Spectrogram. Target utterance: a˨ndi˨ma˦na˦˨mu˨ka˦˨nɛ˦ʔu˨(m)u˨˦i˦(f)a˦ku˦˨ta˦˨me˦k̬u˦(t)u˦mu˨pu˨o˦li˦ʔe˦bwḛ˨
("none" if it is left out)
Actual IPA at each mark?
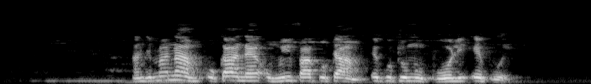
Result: m, f, t

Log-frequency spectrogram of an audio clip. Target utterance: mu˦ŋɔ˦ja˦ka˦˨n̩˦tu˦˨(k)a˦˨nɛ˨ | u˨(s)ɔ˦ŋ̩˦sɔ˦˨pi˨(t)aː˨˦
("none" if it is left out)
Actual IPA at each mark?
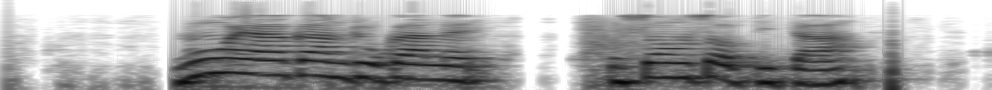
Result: k, s, t

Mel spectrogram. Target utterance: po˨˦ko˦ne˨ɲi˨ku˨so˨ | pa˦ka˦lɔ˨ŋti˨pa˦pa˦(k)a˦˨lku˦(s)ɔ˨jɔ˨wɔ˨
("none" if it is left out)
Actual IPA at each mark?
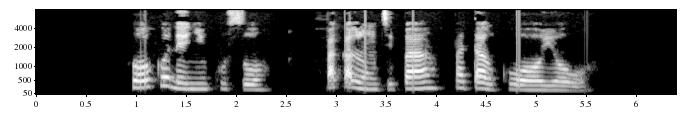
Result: t, none

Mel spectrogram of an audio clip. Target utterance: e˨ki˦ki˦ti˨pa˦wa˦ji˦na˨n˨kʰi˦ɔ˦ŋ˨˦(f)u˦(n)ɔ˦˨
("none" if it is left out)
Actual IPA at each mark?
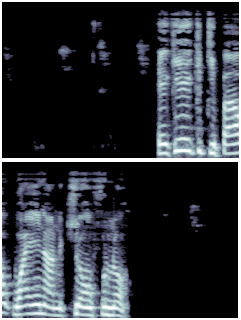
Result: f, n

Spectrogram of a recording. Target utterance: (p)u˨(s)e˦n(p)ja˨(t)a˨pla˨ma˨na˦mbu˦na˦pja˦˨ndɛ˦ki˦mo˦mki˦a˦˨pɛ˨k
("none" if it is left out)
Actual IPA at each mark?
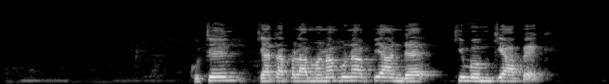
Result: k, t, k, t

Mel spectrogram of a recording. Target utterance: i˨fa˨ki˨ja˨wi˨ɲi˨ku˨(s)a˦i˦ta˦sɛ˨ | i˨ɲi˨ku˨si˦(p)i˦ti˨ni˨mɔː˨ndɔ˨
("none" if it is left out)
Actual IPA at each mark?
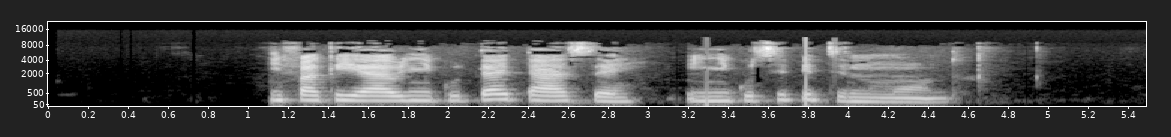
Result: t, p

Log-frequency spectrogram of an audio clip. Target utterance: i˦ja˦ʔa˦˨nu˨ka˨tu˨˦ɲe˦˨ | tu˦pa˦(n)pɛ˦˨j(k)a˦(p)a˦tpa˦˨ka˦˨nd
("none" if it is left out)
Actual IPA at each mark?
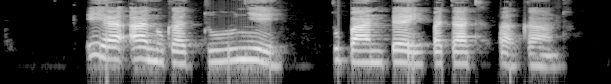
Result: n, p, t

